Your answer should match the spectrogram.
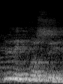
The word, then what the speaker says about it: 필리포스: 알렉산더 대왕의 아버지 빌립보스죠. 빌립보스잖아요. 필리포스 정확하게 발음하면 필리포스 2세의 이름을 따서 지은 집.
